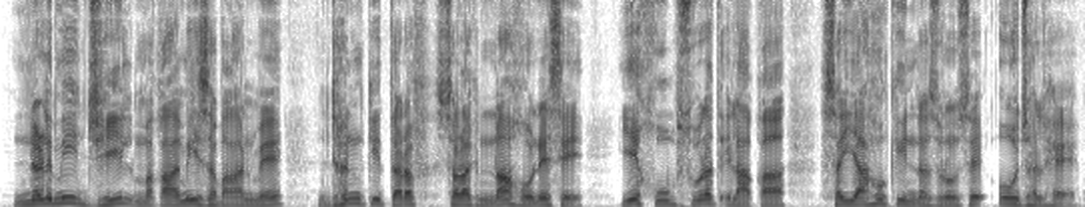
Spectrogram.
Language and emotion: Urdu, neutral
